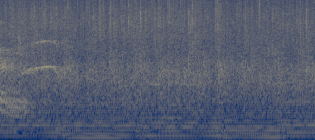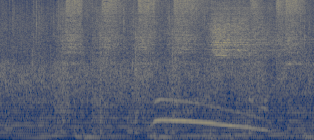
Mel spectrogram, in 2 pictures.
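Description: A live audience claps steadily, a dense patter of many hands, while a low musical tone and a descending sliding note play underneath; the applause swells slightly near the end.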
